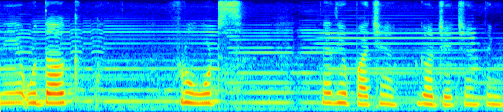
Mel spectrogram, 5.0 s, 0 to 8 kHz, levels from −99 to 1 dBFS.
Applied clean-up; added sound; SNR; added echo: none; Bowed string instrument; 14 dB; none.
